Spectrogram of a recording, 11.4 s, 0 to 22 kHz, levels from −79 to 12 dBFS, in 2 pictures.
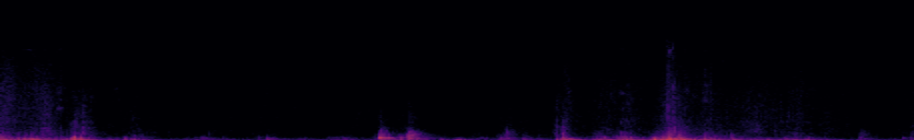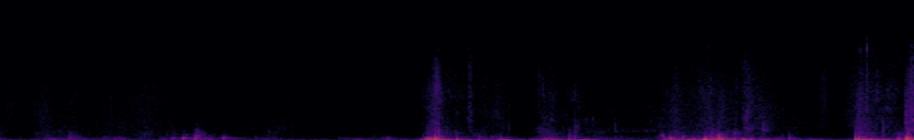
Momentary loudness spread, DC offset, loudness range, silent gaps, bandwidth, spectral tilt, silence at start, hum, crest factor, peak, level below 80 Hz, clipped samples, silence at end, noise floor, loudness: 22 LU; under 0.1%; 11 LU; none; 16 kHz; -6.5 dB/octave; 0 s; none; 26 dB; -20 dBFS; -50 dBFS; under 0.1%; 0 s; -66 dBFS; -46 LUFS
